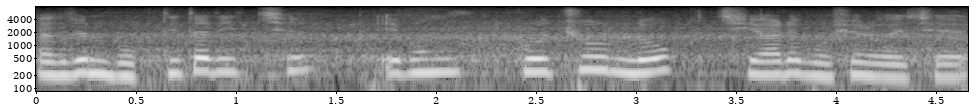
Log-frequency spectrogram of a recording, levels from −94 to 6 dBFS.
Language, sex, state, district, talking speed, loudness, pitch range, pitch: Bengali, female, West Bengal, Malda, 130 wpm, -16 LUFS, 205-245 Hz, 230 Hz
